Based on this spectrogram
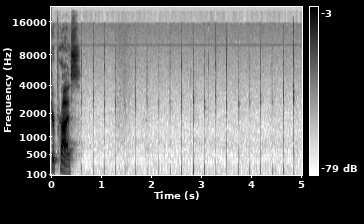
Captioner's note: hands clapping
